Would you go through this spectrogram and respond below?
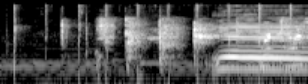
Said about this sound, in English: So let's all give ourselves a round of applause again for making, oh, where we can hear you, unmute.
